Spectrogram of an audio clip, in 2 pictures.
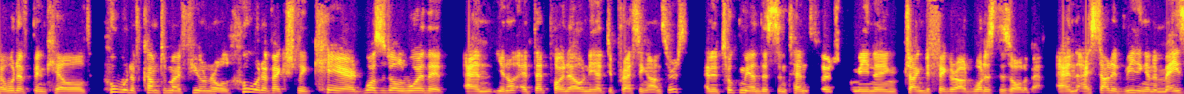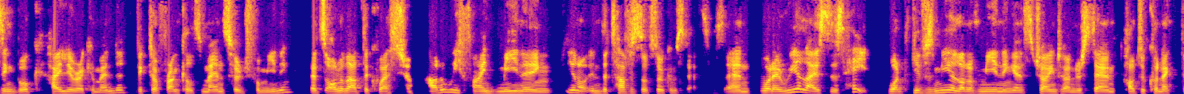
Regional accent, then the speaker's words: Heidelberg, Baden-Württemberg, Germany; I grew up in Heidelberg in Germany

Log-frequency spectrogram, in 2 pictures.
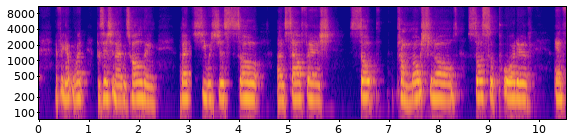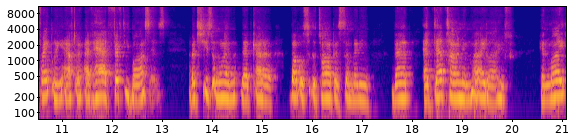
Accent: Boston, Massachusetts, United States; So I love Boston. That's where I grew up in the United States, my formative years.

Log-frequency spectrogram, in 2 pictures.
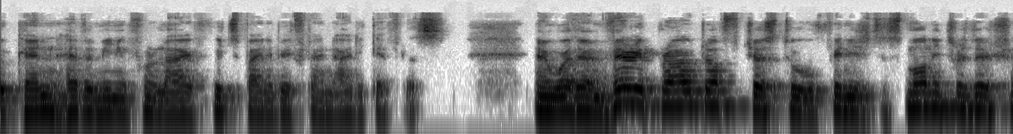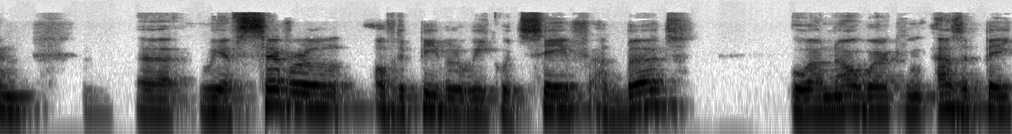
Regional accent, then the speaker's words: Belgium; home is Belgium, in Europe

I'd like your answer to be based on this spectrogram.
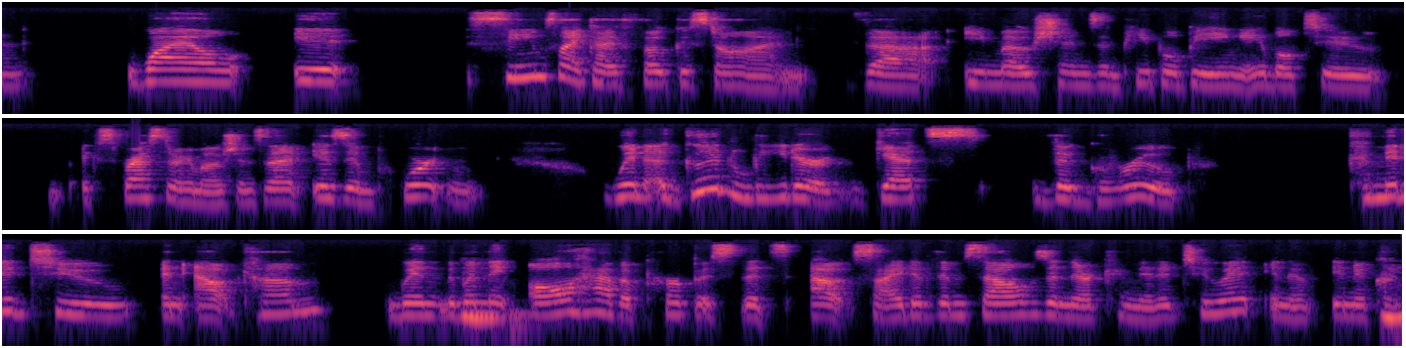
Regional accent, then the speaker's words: Indiana, United States; moved away as an adult; also born or lived in Boulder, Colorado; I grew up in Indiana, and I came to Boulder, Colorado to work at Rocky Flats

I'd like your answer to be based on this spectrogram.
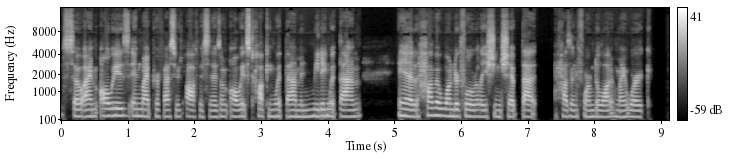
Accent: Medford, Massachusetts, United States; also born or lived in Bristol, Rhode Island; I am originally from Medford, Massachusetts

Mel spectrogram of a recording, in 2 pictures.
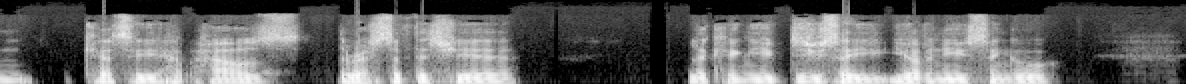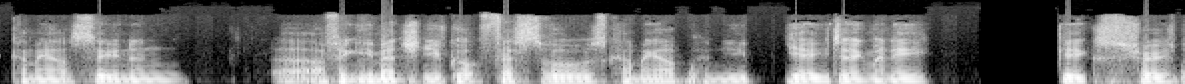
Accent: St Albans, East of England, United Kingdom; I am just outside London. It's a place called St. Albans.

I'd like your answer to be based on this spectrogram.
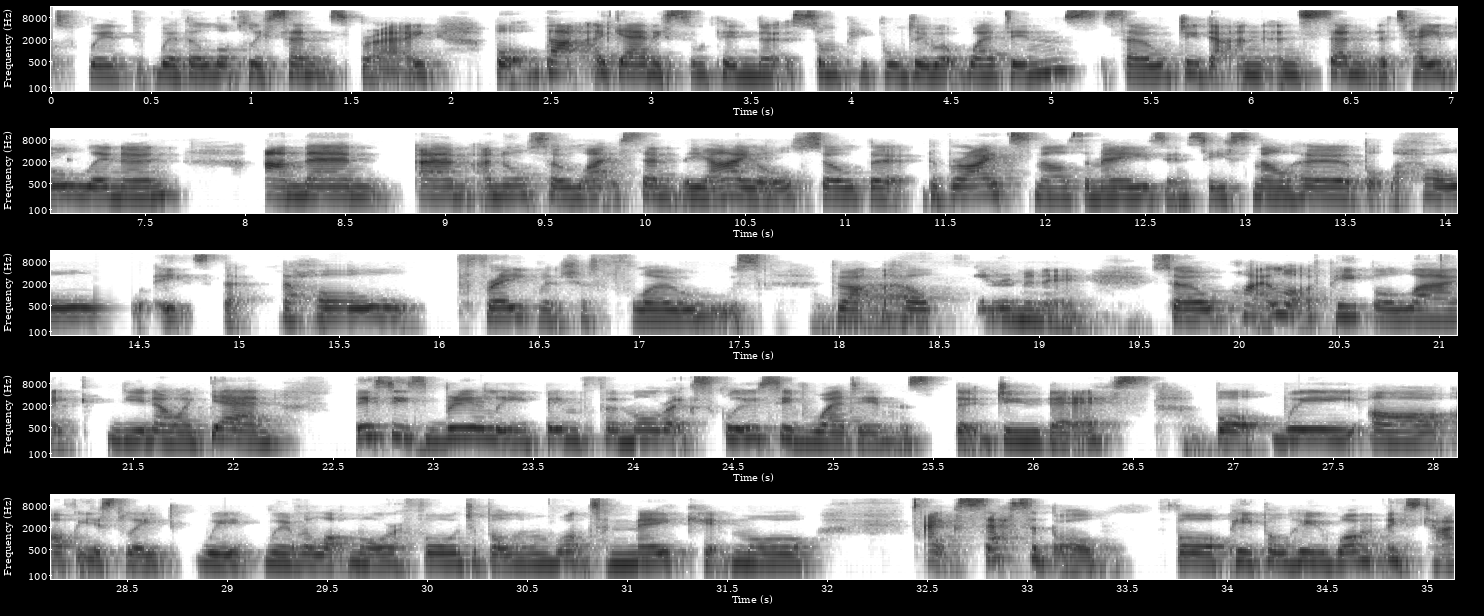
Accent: Blackpool, North West England, United Kingdom; moved away; I'm from Blackpool, so it's very seaside

